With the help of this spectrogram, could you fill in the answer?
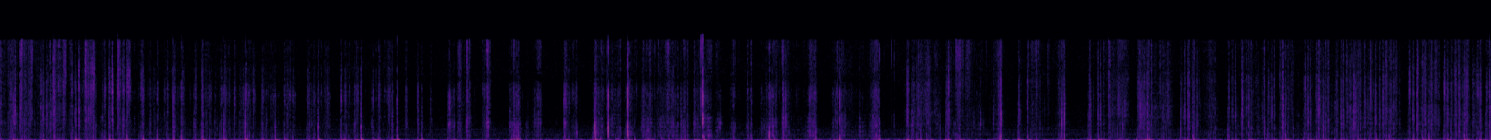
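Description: A black folded compact umbrella with a nylon canopy is held in both hands while fingertips tap and scratch its fabric surface. The result is a quiet, steady stream of rapid, dry crinkly taps and brushing scratches, each click short and bright over a soft low rumble.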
